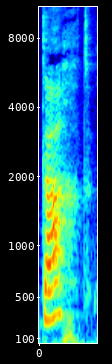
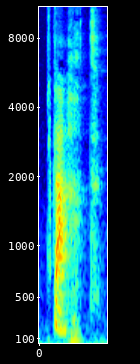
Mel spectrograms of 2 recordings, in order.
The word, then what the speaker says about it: tarte: plus léger peut-être que le r que vous avez l'habitude d'entendre pourquoi parce qu'il est à la fin de la syllabe tard tard ce que vous allez faire pour prononcer ce r qui est plus léger c'est partir du son et essayer de le durcir un peu presque comme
